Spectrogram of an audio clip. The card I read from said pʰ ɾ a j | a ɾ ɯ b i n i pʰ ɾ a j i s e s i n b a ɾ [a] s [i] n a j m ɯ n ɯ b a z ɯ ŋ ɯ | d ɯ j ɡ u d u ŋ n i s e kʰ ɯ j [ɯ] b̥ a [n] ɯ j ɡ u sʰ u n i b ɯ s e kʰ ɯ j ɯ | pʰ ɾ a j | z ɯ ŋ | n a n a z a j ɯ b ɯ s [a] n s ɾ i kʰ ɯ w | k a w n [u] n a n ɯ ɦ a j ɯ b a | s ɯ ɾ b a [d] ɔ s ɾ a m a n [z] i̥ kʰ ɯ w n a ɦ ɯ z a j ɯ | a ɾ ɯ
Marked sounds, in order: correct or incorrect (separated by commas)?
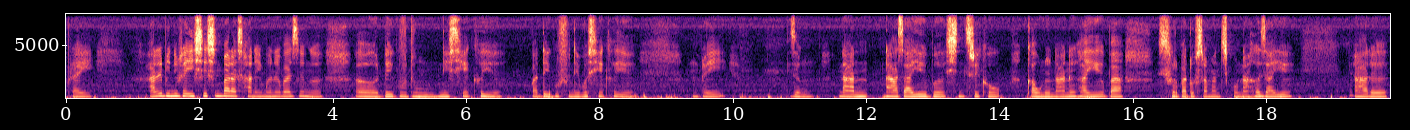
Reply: correct, incorrect, correct, incorrect, incorrect, incorrect, correct, incorrect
